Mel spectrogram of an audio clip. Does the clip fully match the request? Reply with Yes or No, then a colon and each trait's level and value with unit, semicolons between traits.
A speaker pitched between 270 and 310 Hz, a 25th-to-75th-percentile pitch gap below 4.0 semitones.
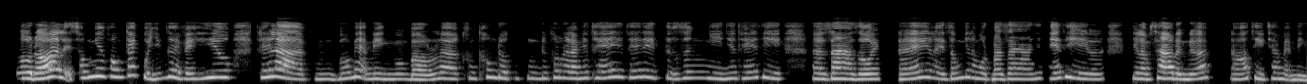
Yes: very high, 275 Hz; average, 3.5 semitones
